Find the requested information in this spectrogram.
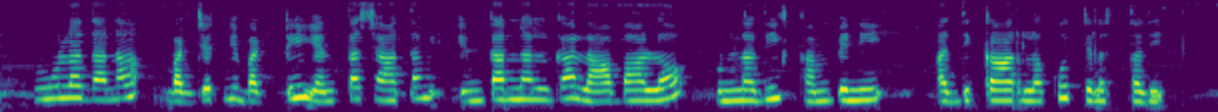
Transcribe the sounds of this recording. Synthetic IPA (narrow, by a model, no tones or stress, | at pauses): muːlɐd̪ɐnɐbɐd͡ʒeʈnibɐʈːiɛnt̪ɐʃaːt̪ɐmiɳʈɐɾnɐlɡaːlaːbʱaːlo̞ː | unːɐd̪ikɐmpeniː | ɐd̪ʱikaːɾulɐkut̪elust̪ɐd̪i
